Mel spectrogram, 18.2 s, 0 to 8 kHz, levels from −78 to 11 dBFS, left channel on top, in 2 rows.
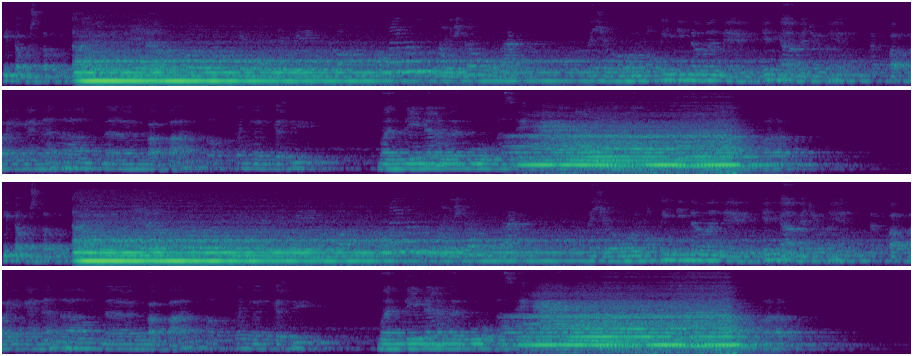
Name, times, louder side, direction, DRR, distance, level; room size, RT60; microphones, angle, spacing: voice 1, 0.0-1.7 5.8-12.2 12.8-15.5 15.8-16.9, equal, 15° right, -4 dB, 0.8 m, -36 dB
sound 1, 0.7-7.2 7.8-8.1 14.1-16.4, equal, 85° right, 0.6 m, -22 dB
voice 2, 1.2-5.2 13.1-13.6 14.4-14.5 14.8-15.4, left 1 dB, 15° left, -4 dB, 0.8 m, -36 dB
5.3 x 2.4 x 3.5 m, 1.4 s
head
